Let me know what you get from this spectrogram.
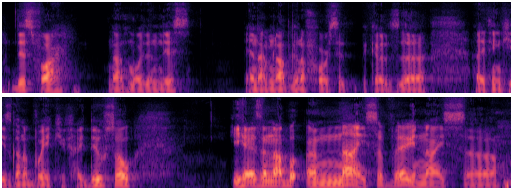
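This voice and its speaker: A low-pitched man with an Italian accent talks through a review in a casual, unscripted way. His English is that of a native Italian speaker, hesitant and halting. He comes across as an apologetic, informal video host. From Italy.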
